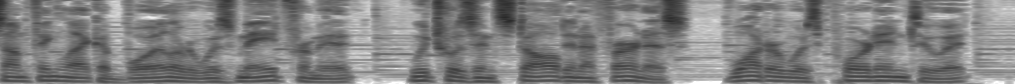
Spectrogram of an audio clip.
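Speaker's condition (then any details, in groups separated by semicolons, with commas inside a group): No condition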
